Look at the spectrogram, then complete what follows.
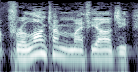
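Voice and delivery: ordinary talk, nothing marked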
